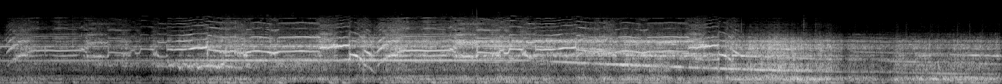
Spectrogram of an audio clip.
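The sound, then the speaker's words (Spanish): Many people scream and wail at once in a loud, chaotic crowd, while a siren's tone slides steadily downward beneath the shrieks, as if an ambulance is passing by. “Caos en toda la tierra, todas partes, con gritos y sonido de ambulancia.”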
